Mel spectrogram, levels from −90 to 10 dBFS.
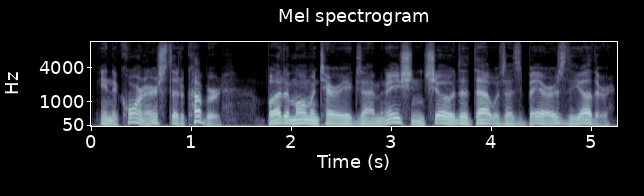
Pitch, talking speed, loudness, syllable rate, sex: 120 Hz, 205 wpm, -17 LUFS, 6.3 syllables/s, male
